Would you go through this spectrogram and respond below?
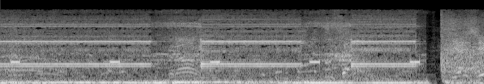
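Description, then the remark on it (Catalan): A loud electronic alarm buzzer blares at 11 o'clock in repeated harsh, steady tones with brief gaps, cutting off abruptly near the end, while low background voices murmur underneath. “Jo que estava tan tranquil·la sabent que a les 11 em sonaria l'alarma, i de cop a les 11”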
